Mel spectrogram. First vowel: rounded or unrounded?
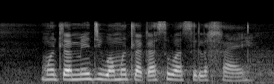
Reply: rounded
